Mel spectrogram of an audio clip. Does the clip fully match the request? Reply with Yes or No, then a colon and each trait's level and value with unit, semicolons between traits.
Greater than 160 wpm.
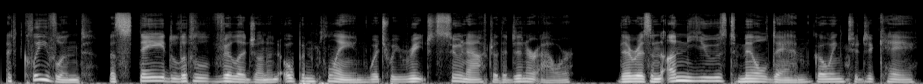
Yes: average, 175 wpm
